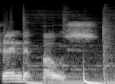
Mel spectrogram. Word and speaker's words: rendezvous: And the last one is rendezvous. The Z is silent.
